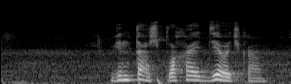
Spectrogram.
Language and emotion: Russian, angry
